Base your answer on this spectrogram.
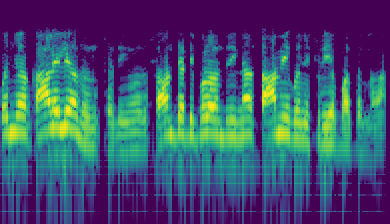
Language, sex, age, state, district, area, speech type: Tamil, male, 60+, Tamil Nadu, Sivaganga, urban, conversation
